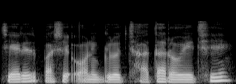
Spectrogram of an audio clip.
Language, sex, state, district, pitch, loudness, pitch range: Bengali, male, West Bengal, Cooch Behar, 115 Hz, -17 LUFS, 110-150 Hz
